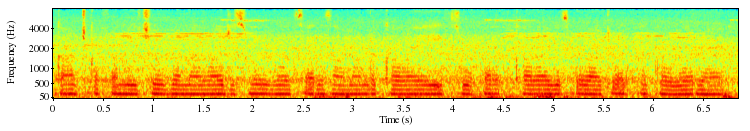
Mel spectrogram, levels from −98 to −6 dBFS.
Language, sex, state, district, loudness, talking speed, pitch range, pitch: Hindi, female, Bihar, Kishanganj, -15 LUFS, 210 wpm, 150-155 Hz, 150 Hz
